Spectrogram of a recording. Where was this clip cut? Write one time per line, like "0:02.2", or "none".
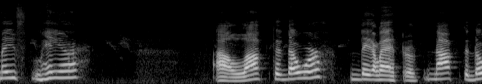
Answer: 0:03.4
